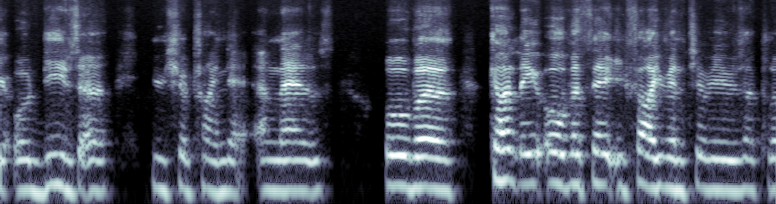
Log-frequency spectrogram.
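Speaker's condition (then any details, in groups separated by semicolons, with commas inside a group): Cerebral palsy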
